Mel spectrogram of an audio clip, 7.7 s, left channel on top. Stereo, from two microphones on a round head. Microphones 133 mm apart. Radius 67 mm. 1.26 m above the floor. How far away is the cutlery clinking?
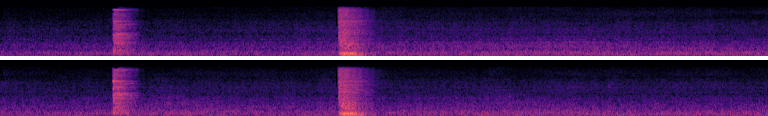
About 1.3 m.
